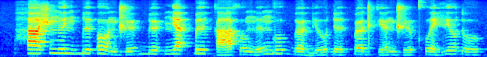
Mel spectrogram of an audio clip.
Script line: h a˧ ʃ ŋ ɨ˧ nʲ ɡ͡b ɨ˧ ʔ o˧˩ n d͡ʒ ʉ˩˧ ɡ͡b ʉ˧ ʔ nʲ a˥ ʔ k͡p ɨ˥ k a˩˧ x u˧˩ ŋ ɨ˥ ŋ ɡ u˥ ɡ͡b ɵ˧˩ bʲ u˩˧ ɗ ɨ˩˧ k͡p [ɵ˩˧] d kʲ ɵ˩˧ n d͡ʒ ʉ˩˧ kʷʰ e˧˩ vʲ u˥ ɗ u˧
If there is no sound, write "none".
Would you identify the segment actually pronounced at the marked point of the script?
ɵ˧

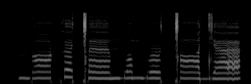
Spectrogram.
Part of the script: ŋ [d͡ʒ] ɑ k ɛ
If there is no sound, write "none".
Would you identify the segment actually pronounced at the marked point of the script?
ɡ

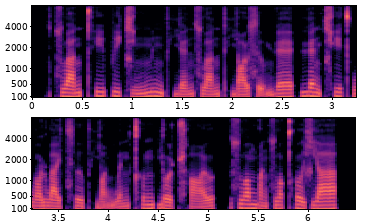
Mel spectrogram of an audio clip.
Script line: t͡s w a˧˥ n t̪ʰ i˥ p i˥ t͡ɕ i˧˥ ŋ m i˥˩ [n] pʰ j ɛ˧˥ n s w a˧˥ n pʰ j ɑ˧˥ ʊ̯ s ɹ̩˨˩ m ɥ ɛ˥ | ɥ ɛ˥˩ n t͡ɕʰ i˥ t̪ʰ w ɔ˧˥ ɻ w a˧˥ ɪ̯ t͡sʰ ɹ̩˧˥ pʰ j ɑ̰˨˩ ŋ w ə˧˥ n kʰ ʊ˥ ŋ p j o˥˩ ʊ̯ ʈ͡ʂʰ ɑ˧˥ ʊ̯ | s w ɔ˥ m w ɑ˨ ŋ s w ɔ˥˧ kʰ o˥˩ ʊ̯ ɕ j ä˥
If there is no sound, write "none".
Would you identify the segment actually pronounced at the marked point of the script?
ŋ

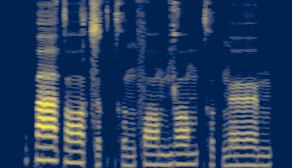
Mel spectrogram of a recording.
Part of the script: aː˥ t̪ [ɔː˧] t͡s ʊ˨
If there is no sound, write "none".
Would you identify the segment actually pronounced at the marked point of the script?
ɔː˧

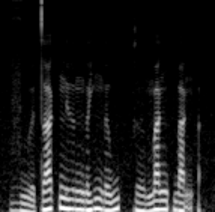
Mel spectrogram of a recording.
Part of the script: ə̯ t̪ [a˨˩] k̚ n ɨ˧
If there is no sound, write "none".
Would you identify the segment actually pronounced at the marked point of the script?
a˦˥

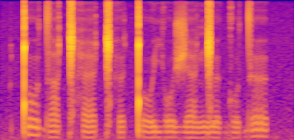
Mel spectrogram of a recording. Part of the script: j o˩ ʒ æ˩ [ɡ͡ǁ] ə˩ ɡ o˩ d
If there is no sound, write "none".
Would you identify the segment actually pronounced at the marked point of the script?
ŋ͡ǁ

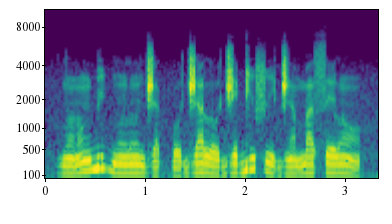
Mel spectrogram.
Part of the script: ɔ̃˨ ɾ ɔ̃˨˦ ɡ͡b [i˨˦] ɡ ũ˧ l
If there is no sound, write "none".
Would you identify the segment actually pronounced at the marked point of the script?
i˦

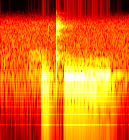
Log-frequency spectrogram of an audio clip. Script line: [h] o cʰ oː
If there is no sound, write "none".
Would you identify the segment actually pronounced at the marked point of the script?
h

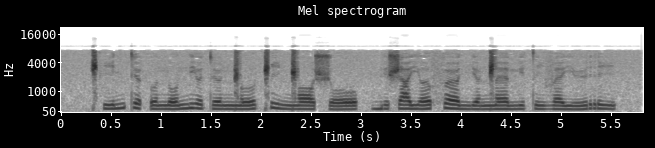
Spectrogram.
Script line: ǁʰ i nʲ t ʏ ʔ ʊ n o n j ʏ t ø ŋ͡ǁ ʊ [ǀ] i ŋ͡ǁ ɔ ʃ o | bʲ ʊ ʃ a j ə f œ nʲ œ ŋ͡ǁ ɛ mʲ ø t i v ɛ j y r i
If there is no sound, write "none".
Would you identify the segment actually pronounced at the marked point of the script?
ǁ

